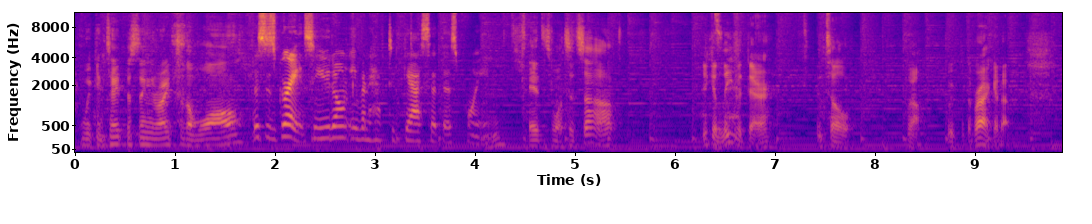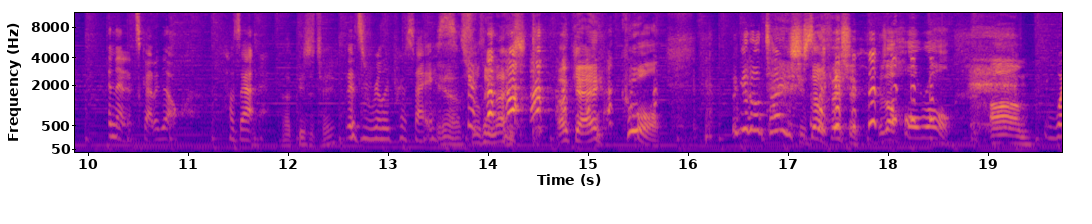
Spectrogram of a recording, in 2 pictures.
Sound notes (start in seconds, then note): 13.6 laughs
